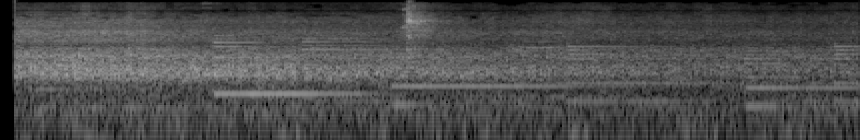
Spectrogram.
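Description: Steady street traffic noise, with a slow melody of held notes from background music over it.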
